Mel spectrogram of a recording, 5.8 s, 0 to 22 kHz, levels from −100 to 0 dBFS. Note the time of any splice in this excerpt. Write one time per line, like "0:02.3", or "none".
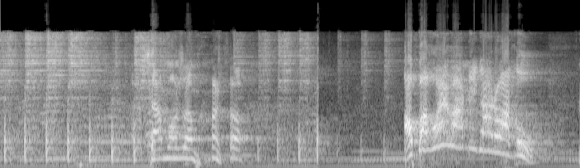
0:03.2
